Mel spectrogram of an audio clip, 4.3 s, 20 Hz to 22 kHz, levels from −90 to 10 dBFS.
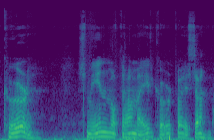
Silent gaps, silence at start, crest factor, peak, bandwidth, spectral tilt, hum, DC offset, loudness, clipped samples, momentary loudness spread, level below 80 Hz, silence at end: none; 0 s; 14 dB; -10 dBFS; 14 kHz; -8 dB/octave; none; under 0.1%; -26 LUFS; under 0.1%; 10 LU; -36 dBFS; 0 s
